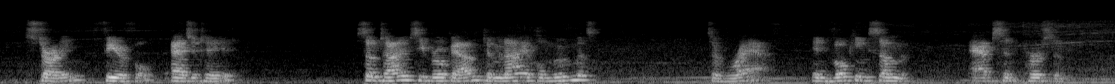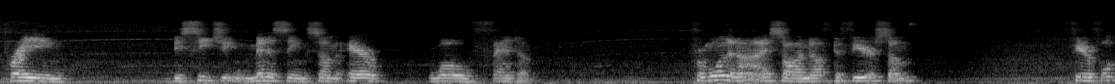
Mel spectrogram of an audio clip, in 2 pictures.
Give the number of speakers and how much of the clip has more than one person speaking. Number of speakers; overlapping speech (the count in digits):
1, no overlap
